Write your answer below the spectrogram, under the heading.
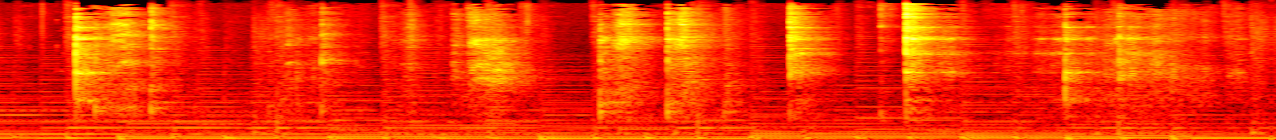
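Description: Metal spoon scraping and clinking against dishes while scooping a soft meat filling, in a series of short strokes, the loudest about four and a half seconds in. Background music plays underneath.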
